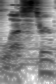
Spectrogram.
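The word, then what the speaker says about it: Leicester: number of years ago it's pronounced Lester pretty sure English is a stupid language said the person speaking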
